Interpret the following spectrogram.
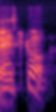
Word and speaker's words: Srećko: Srećko. I think I also pronounce your name okay, no?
